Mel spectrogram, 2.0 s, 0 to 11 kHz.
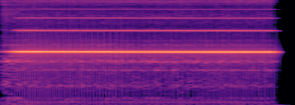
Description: flute B; Miroslav Vitous - Solo Instruments VOL-2; Solo lnst. II

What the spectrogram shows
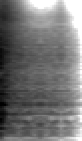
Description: CHAIN; Spectrasonics - Backbeat

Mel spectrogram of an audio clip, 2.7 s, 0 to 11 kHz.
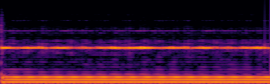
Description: B-3 Chorus

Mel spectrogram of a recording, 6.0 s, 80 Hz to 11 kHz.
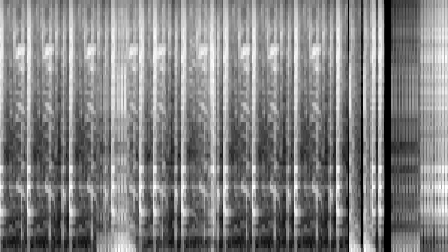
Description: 160, Drum Loops; Total Drum&Bass

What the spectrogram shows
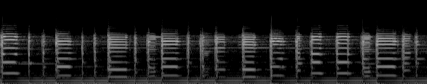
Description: Raw Funk Guitar; Sonic Foundry (Sony Creative Software); What it Is! 70s Analog Funk

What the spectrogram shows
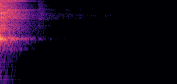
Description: Wood Block; Essential Percussion

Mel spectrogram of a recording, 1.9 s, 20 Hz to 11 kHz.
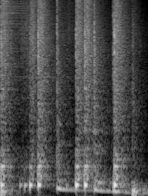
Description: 127 SURF ROCK

